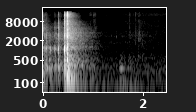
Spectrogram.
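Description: A plastic smart-thermostat body snapping onto its wall mount: one sharp clack about half a second in, with a short ring-off, then a faint click. The snap is the clips locking the unit in place.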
